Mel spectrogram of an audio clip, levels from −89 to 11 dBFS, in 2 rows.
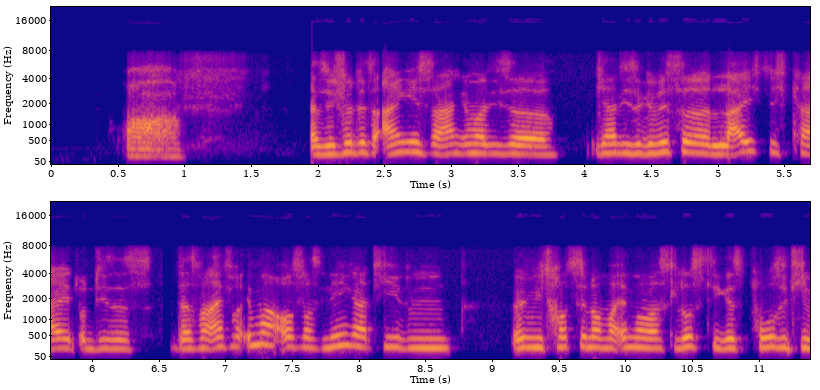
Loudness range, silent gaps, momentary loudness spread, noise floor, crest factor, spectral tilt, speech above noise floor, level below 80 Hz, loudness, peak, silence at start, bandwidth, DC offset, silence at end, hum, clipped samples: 3 LU; none; 10 LU; -72 dBFS; 16 dB; -5.5 dB/octave; 54 dB; -74 dBFS; -19 LUFS; -4 dBFS; 0.55 s; 8 kHz; under 0.1%; 0 s; none; under 0.1%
